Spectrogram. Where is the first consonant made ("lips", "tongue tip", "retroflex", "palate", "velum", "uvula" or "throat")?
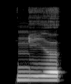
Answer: palate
